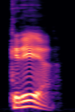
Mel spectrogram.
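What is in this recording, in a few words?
"CREA", Spanish, male; mekanta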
